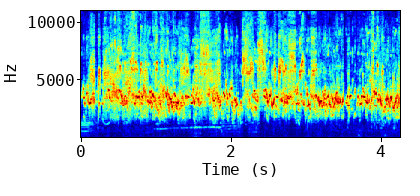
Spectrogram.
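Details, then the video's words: A group of excited parakeets fills the air with steady, overlapping high chirps and squeaky warbling. A faint low whistle-like tone slides underneath around the middle. "Excited Budgies/Parakeets"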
